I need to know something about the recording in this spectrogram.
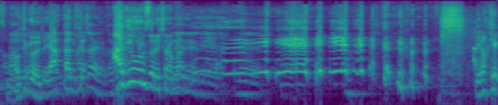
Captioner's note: crying noise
